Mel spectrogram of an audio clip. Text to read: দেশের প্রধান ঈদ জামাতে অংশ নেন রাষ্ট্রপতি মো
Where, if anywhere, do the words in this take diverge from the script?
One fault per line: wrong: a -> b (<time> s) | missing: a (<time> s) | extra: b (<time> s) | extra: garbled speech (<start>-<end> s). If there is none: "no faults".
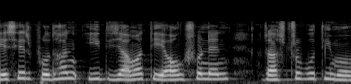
no faults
